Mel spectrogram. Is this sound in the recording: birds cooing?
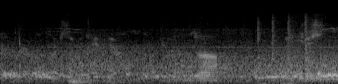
yes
